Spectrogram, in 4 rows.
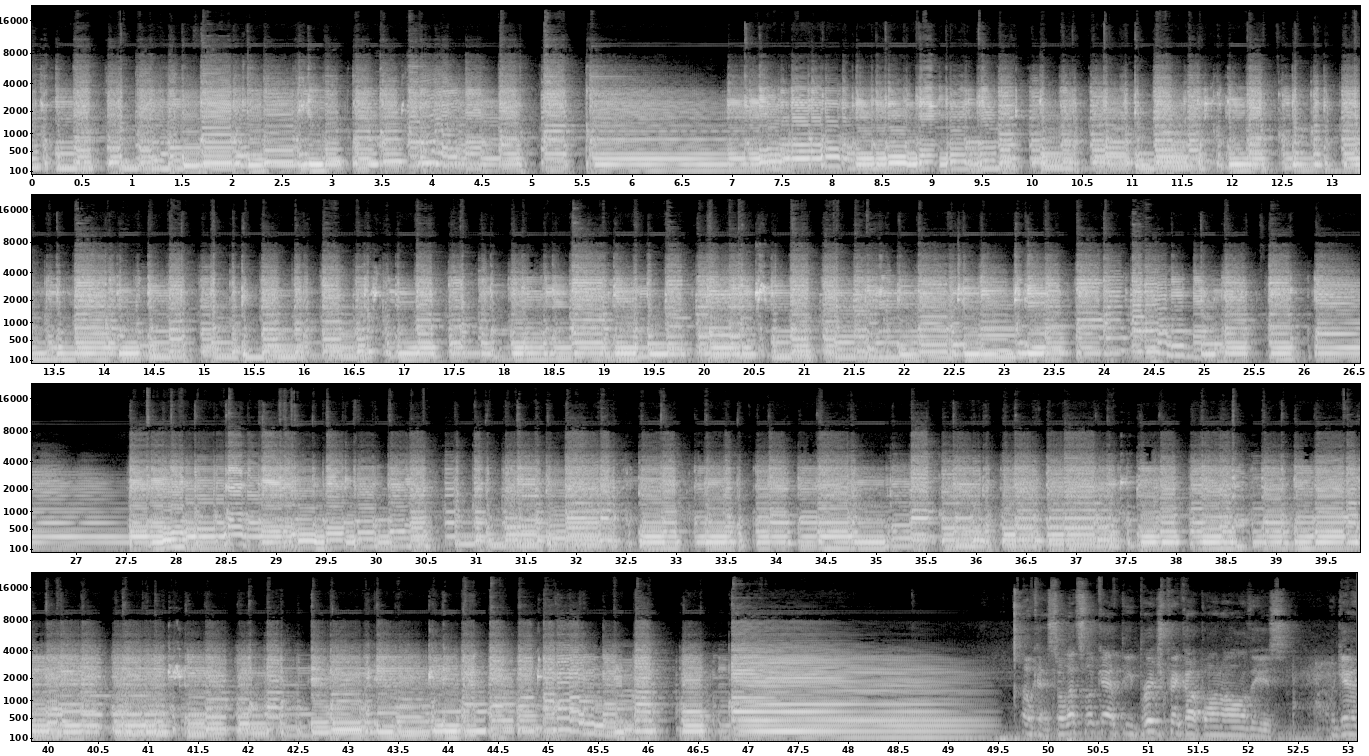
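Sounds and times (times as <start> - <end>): overdriven electric guitar: 0.0 - 49.6.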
